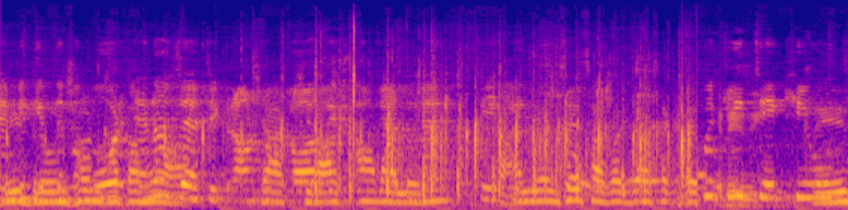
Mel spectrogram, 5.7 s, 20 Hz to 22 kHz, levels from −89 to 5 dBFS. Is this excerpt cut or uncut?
cut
